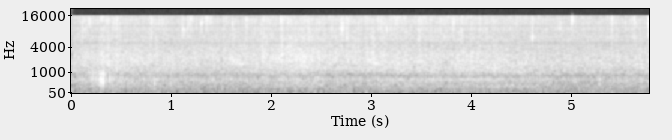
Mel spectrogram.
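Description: Steady rain falling on the yard and porch roof, the rain ahead of an approaching hurricane. A single short tap sounds just after the start.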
